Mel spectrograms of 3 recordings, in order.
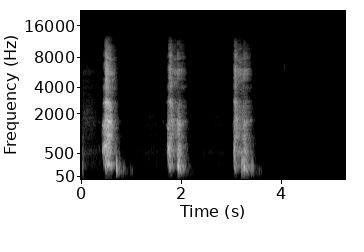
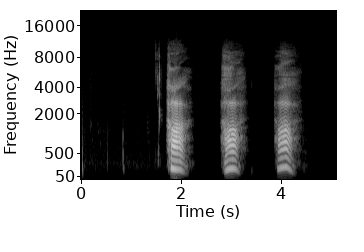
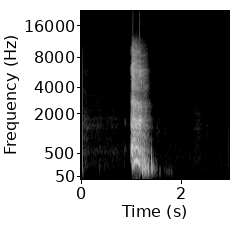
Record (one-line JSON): {"three_cough_length": "5.3 s", "three_cough_amplitude": 25476, "three_cough_signal_mean_std_ratio": 0.25, "exhalation_length": "5.1 s", "exhalation_amplitude": 30448, "exhalation_signal_mean_std_ratio": 0.27, "cough_length": "3.0 s", "cough_amplitude": 32767, "cough_signal_mean_std_ratio": 0.25, "survey_phase": "beta (2021-08-13 to 2022-03-07)", "age": "65+", "gender": "Male", "wearing_mask": "No", "symptom_none": true, "smoker_status": "Never smoked", "respiratory_condition_asthma": false, "respiratory_condition_other": false, "recruitment_source": "REACT", "submission_delay": "0 days", "covid_test_result": "Negative", "covid_test_method": "RT-qPCR"}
